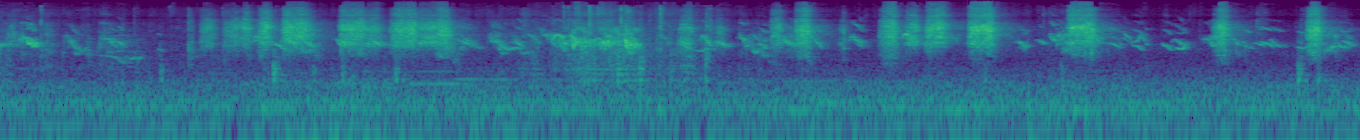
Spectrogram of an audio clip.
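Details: Several chicks feeding on spinach chirp in high, quick, overlapping notes while frequent sharp pecking clicks and rustles fill the background throughout.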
